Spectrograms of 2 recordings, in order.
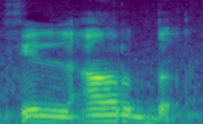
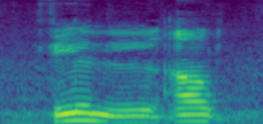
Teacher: pastikan dad tidak ada lantunan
